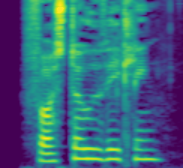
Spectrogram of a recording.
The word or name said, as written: fosterudvikling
